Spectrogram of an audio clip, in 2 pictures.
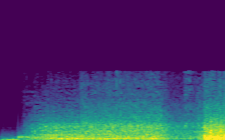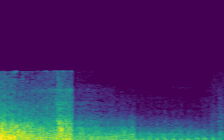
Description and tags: noisy drone sounds based on fieldrecordings, nice to layer with deep basses for dubstep sounds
